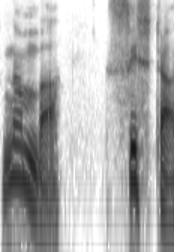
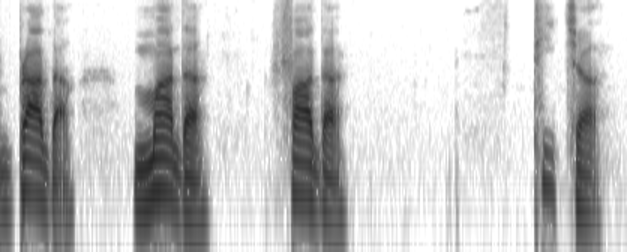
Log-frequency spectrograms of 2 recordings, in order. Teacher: in british accent or british english we don't pronounce r in many cases especially if it is at the middle of the word at the end of the word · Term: non-rhotic nature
